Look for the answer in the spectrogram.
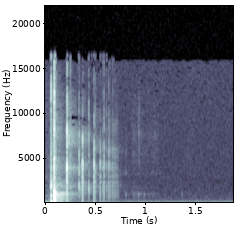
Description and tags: Spray paint Cap Off
Removing a spray paint cap, take 1
pop, paint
